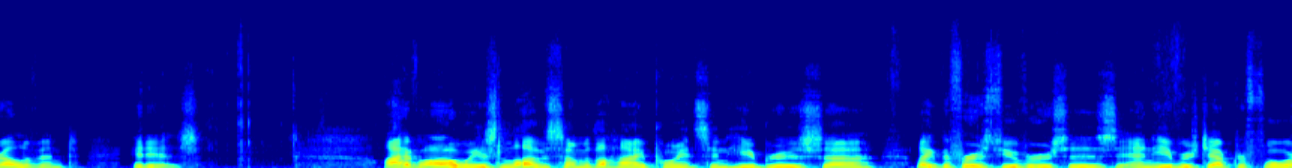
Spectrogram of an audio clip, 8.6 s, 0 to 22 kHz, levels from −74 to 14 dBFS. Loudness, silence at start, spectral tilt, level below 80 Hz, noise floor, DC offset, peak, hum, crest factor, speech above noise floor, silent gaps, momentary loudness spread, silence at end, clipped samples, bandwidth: -23 LUFS; 0 s; -7.5 dB/octave; -58 dBFS; -55 dBFS; under 0.1%; -6 dBFS; none; 18 dB; 33 dB; none; 9 LU; 0 s; under 0.1%; 15.5 kHz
